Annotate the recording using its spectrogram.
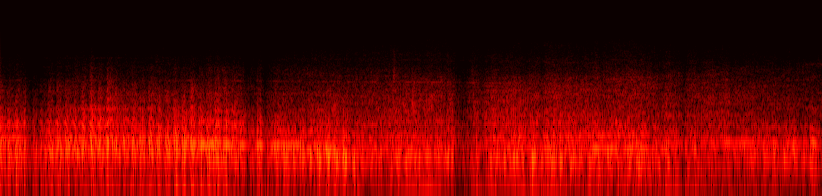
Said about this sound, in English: I had to let the helicopter fly below so you could hear what I said.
